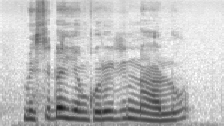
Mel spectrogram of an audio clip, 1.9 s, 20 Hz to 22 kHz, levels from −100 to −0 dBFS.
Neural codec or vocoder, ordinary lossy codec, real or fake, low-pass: vocoder, 44.1 kHz, 128 mel bands, Pupu-Vocoder; none; fake; none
